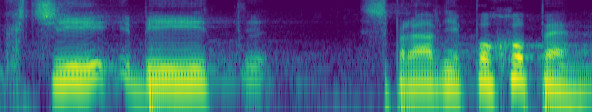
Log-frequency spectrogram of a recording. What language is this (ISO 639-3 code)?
ces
